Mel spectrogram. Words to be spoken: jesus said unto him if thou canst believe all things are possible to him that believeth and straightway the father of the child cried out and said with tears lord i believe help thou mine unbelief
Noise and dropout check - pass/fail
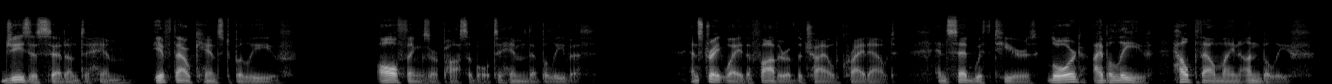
pass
